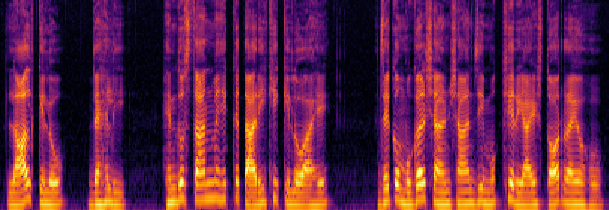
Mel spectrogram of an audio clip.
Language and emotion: Sindhi, neutral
